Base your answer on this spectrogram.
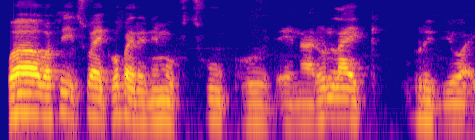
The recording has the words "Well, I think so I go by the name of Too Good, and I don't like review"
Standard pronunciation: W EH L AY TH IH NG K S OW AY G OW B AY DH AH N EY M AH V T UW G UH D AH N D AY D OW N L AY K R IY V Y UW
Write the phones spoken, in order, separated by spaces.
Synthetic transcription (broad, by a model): W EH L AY F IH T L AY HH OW B AY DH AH N EY M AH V T UW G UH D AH N AY D OW N L AY K R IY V Y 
